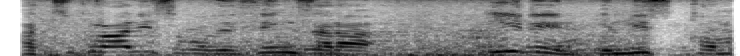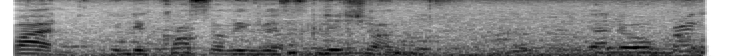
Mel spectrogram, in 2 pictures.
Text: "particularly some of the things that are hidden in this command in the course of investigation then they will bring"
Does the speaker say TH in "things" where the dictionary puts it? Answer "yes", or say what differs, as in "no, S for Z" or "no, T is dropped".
yes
